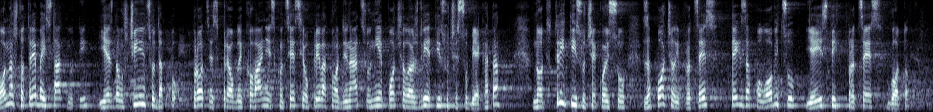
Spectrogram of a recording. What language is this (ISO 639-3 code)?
hrv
